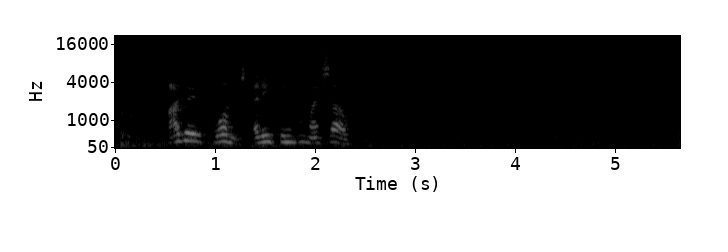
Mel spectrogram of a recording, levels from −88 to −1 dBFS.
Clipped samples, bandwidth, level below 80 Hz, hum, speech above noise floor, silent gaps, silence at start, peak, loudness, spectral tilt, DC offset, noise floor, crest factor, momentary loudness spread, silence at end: under 0.1%; 16 kHz; under -90 dBFS; none; 26 dB; none; 0.05 s; -42 dBFS; -59 LUFS; -4.5 dB/octave; under 0.1%; -84 dBFS; 20 dB; 8 LU; 2.95 s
